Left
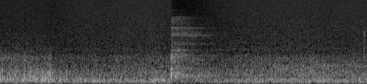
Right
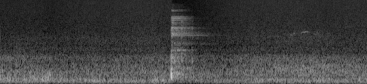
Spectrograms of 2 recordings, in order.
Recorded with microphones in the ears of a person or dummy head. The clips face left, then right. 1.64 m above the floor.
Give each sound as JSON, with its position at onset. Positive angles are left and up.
{"t": 1.7, "sound": "cutlery clinking", "side_deg": -60, "distance_m": 1.9}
